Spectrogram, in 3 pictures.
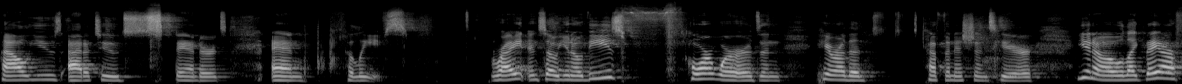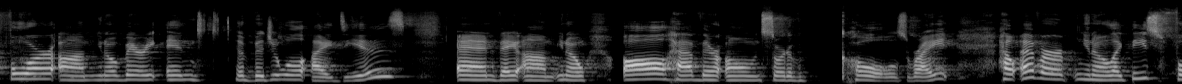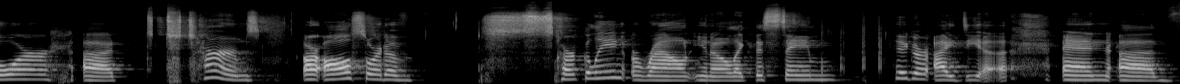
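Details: Real lifelong stuttering in an adult woman who says words and phrases don't come out as quickly as she would like.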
